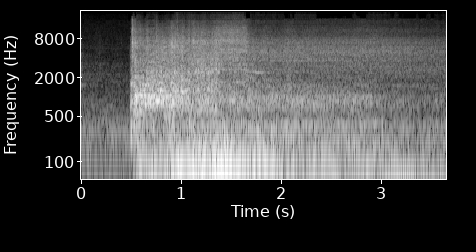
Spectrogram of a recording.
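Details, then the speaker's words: 1949 Ford truck (Vortic project), first start attempt with the exciter wire jumped from the starter solenoid to the coil: cranks hard with rough chuffing that never catches; ballast resistor suspected of too much resistance, weakening ignition. "oh it doesn't like that it doesn't like that excite so that ballast resistor might be have too much resistance that's what's causing that"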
